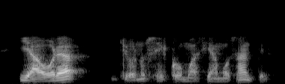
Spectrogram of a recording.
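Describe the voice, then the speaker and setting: A man speaks at a fairly slow pace. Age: 60s. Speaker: orchestra conductor. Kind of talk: panel discussion.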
